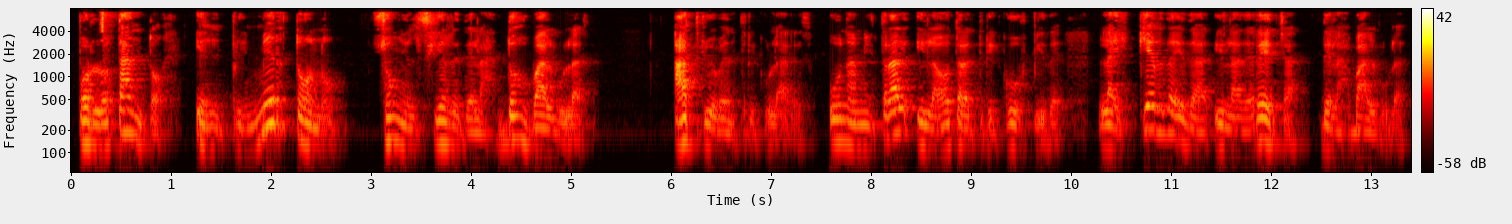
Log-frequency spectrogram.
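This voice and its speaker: Bolivian male vet lecturer, slow patient explainer, lively intonation, dull lo-fi audio. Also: fairly low pitch, vocal fry. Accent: Bolivian Spanish. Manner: explanatory, repeats key points, self-corrects. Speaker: veterinary lecturer. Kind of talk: recorded lecture over slides.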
